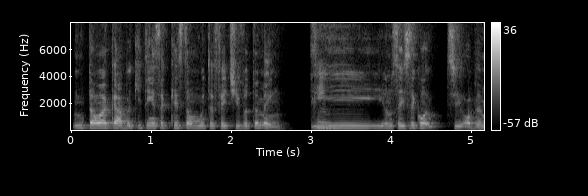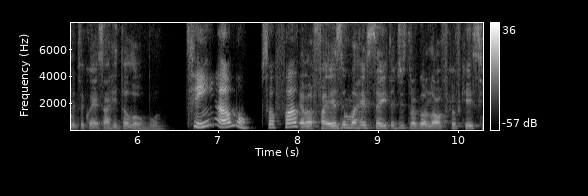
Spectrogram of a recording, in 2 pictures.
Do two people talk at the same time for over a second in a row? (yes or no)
no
